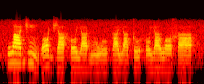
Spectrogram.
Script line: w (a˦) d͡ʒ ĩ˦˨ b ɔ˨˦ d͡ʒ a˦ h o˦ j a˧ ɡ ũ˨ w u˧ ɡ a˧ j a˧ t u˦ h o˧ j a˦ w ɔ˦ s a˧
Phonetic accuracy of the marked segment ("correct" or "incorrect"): correct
